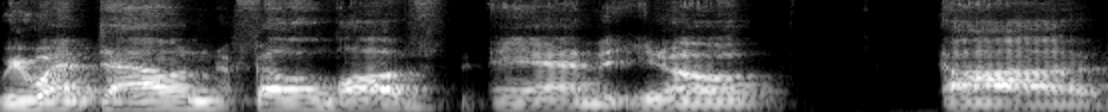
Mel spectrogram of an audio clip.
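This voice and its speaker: A man speaks in a normal speaking voice with an American accent. His pitch sits in the middle and his intonation stays fairly even. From Wisconsin. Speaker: tech startup founder. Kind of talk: interview.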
